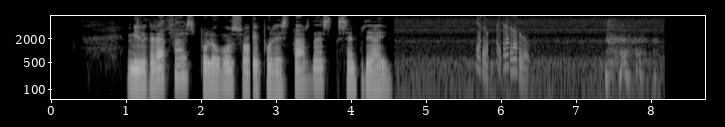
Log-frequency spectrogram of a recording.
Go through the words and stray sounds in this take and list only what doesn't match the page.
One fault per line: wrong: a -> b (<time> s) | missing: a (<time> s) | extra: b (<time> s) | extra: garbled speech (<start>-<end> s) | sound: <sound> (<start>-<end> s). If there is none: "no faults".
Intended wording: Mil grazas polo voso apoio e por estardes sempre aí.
missing: apoio (2.6 s)
sound: chirp (5.7-6.4 s)
sound: laugh (7.4-8.1 s)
